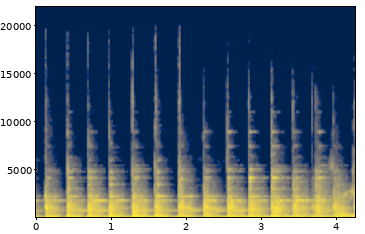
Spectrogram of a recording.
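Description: A meat hammer pounds a chicken breast flat with about a dozen steady, evenly spaced thuds, loud and close, with no talk.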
